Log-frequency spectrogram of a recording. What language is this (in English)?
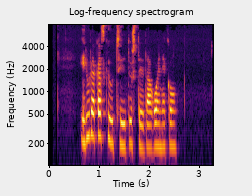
Basque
